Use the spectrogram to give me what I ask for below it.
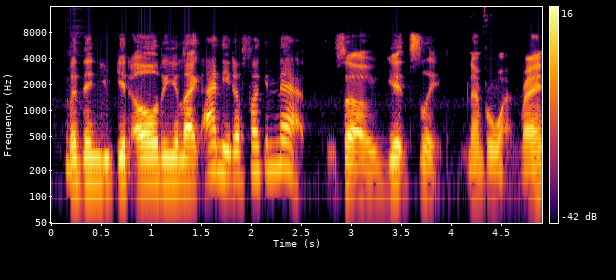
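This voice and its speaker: A man speaks in an ordinary speaking voice at medium pitch. His pace is fairly slow. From South Central Los Angeles. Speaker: rapper and comedian. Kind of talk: casual chat.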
